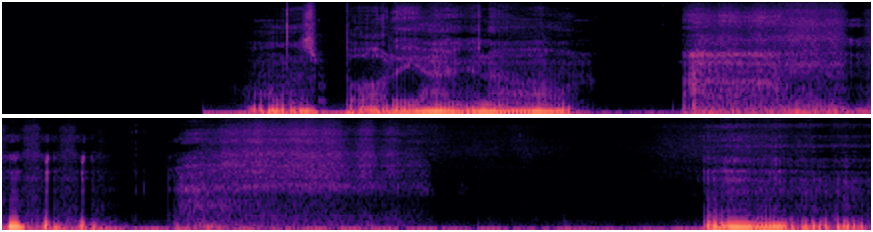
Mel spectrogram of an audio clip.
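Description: A young man speaks in a low, teasing voice close to a microphone.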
